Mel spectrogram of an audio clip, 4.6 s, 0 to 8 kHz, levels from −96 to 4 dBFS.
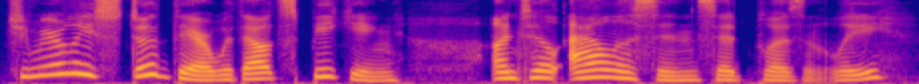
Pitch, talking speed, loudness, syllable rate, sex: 215 Hz, 130 wpm, -18 LUFS, 5.1 syllables/s, female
